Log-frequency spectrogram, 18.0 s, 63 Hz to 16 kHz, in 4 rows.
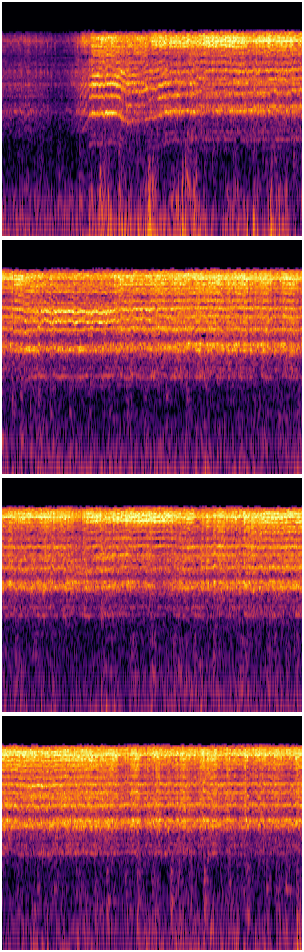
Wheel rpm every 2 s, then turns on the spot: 80, 160, 160, 170, 170, 160, 170, 170, 170.
none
